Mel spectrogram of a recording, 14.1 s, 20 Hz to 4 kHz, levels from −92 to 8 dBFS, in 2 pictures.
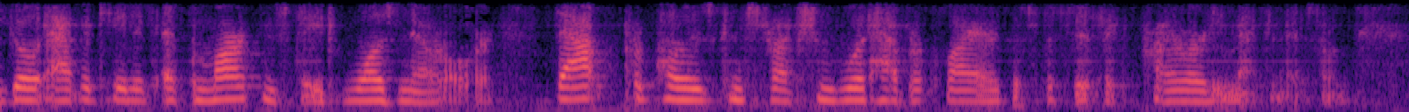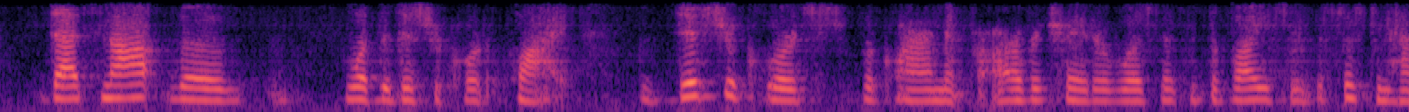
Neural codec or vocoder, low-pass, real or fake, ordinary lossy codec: codec, 16 kHz, 1.1 kbps, Voila-Tokenizer; 3.6 kHz; fake; AAC, 32 kbps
